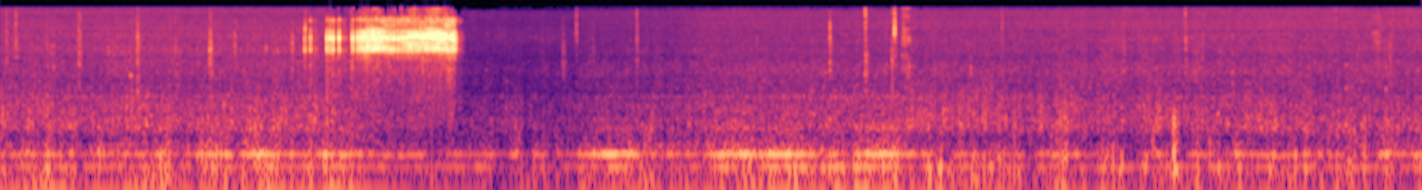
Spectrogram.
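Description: An electric boat motor hums steadily.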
